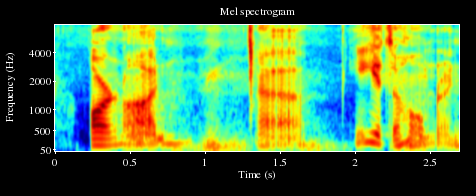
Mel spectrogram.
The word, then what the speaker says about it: Arnaud: I think it's Arnaud. It's like a D and then the little comma thing. No. What is it called? Apostrophe. Arnaud.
